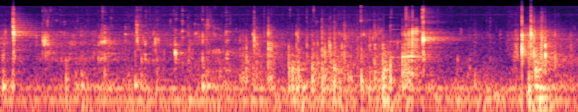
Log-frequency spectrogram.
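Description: Irregular clicks and scrapes of a wooden spoon against a glass bowl of seafood-boil butter sauce as the sauce is spooned over corn on the cob, along with hands picking at seafood.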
